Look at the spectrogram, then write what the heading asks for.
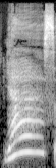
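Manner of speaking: high, drawn-out eager yes; delighted to get started, pitch leaping up; excited yes. Real, not acted.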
